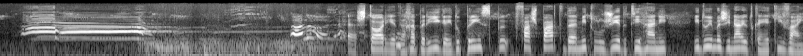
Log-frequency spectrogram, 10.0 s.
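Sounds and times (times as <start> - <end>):
hiss: 0.0 - 10.0
long loud shout: 0.2 - 2.3
speech: 4.0 - 10.0.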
